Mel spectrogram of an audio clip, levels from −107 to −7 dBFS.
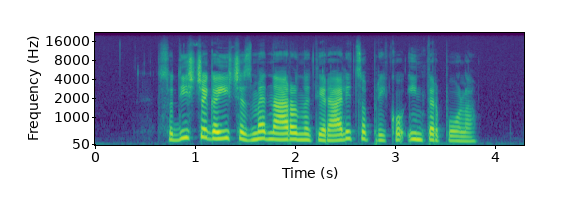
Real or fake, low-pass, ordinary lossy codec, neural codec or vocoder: real; 19.8 kHz; none; none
